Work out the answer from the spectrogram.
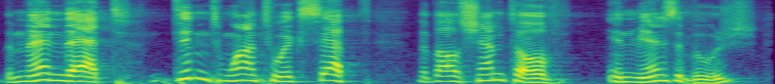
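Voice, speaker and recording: An older man lectures at an unhurried pace in a Chicago accent. His voice sits somewhat high for a man. He speaks in a measured way, stopping for small asides and restarts. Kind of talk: academic lecture. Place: lecture hall.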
